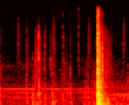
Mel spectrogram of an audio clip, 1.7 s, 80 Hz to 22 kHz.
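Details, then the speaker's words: Bang & Olufsen Beocord 8004 cassette deck, obtained non-working, powered on after fuse checked: faint even hum of the capstan motor with one soft click; capstan motor spins steadily as normal when powered. "passe alors déjà on entend le moteur tourner donc déjà c'est bon signe comme je l'ai expliqué généralement quand on alimente le moteur tourne en permanence le moteur du cabestan"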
